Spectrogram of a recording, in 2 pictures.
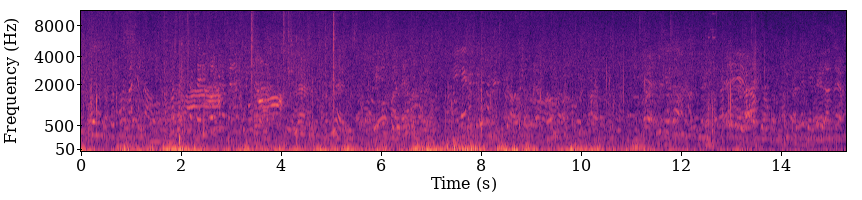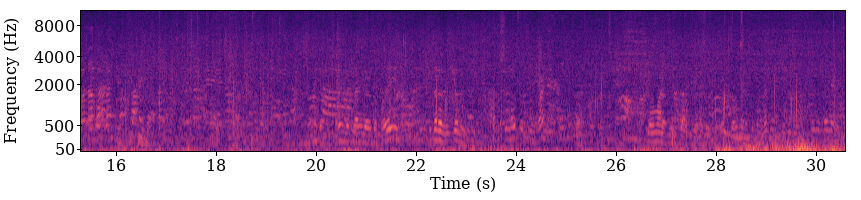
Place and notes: Crete, Samaria Gorge, rest area - hikers resting
active place, lots of hikers resting, having lunch, kids playing, a hornet trapped in a plastic bottle.
Chania, Greece, September 2012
